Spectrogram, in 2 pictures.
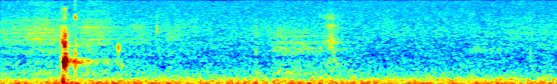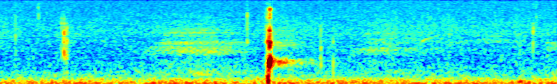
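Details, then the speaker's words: Three-day-old newborn girl with hiccups after her first good feed: two short, sharp hiccup sounds about four seconds apart in a quiet room; ordinary newborn hiccups. "there's another one down there I think as long as these hiccups are going on ooh there goes cross-eyed and we're back and another one and another one I'm just gonna let you get it all out"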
